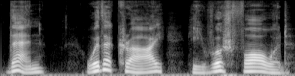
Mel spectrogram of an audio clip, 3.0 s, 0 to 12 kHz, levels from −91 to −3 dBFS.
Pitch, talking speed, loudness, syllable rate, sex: 130 Hz, 140 wpm, -18 LUFS, 3.5 syllables/s, male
